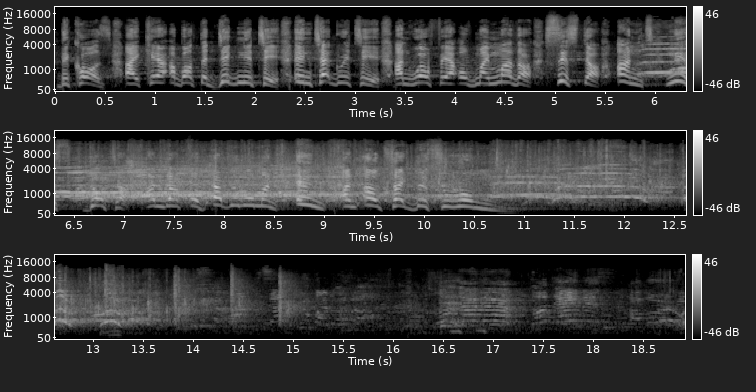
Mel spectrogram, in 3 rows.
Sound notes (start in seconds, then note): 11.0 audience cheers; 12.4 overlapping chatter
